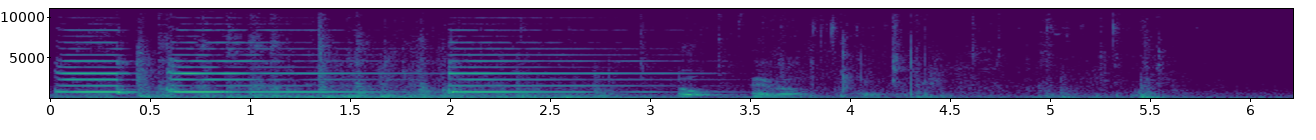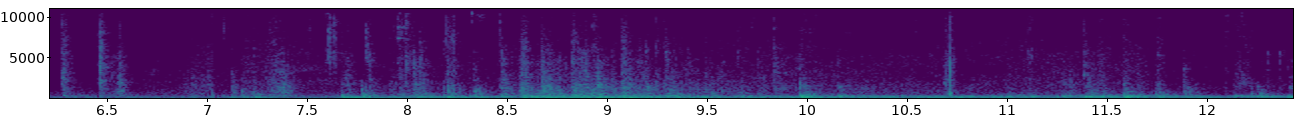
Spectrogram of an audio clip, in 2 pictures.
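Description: Elevator car's buzzer sounding a steady high tone for about three and a half seconds, broken by two short gaps. After it come scattered clicks and knocks and a low rumble.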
